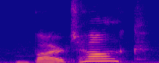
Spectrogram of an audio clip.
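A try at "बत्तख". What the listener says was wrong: No R. Batak.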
